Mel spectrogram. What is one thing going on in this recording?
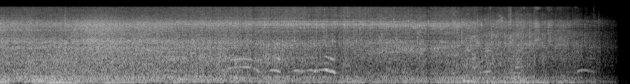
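Gravel pours and rattles out of a tipping truck bed.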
